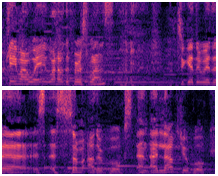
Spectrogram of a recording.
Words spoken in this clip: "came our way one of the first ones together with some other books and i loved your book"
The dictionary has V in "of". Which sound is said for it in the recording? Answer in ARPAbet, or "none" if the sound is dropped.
V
